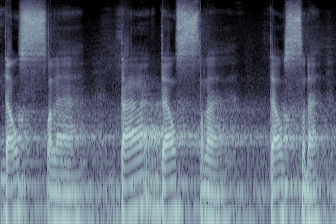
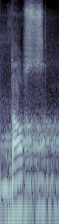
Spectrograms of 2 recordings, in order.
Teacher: Jangan sampai taknya ikut tebal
